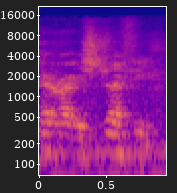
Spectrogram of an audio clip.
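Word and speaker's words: Era Istrefi: How do you pronounce her name? I'm not even going to try. I remember that. Era Estrefi. Okay, David. Era Estrefi.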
